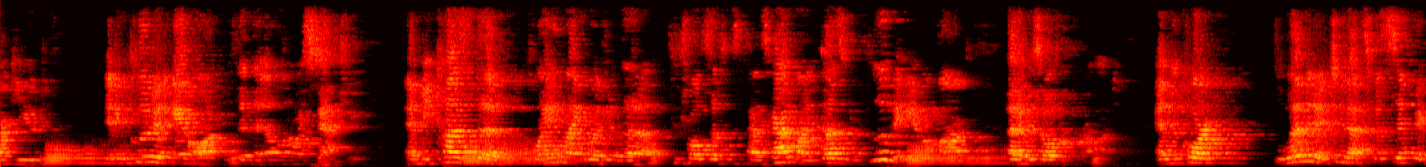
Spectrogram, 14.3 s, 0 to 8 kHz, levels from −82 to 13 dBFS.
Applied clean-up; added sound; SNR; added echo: classical method WPE with log-MMSE.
